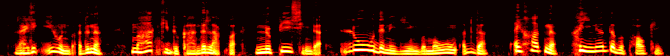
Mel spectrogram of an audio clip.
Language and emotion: Manipuri, disgusted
